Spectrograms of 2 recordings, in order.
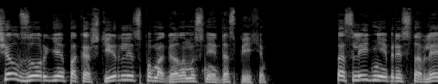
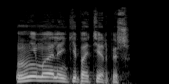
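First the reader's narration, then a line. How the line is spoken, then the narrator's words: Smirking snort. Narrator (Russian): хмыкнул Штирлиц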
